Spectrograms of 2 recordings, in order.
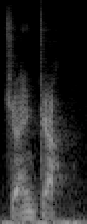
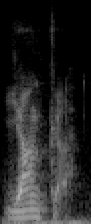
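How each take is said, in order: First: The name is said with an English pronunciation. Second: The name is said with a German pronunciation. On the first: The speaker calls it wrong. "his last name is not pronounced Janka" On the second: The speaker calls it right. "in German, his name would be pronounced Janka"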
